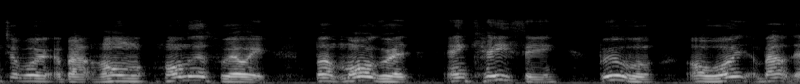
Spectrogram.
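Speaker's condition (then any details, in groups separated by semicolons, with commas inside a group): Ataxic cerebral palsy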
